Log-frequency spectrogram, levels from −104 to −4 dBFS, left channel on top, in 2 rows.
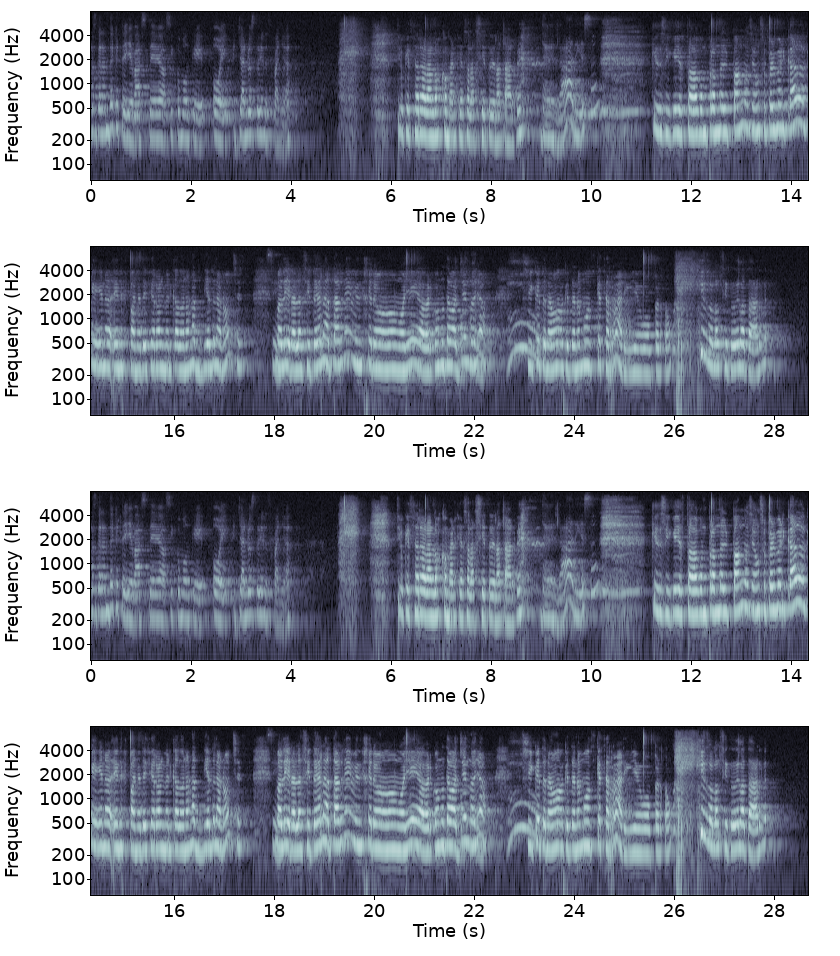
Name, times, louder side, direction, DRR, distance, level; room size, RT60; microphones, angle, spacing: voice 1, 0.0-4.0 9.0-10.2 17.9-18.2 21.7-22.2 22.7-23.4, equal, 5° right, 1.3 m, -39 dB
voice 2, 5.0-9.0 10.2-22.3 23.1-27.8, right 2 dB, 75° right, 1.0 m, -29 dB
29.0 x 27.5 x 5.6 m
head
